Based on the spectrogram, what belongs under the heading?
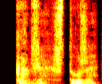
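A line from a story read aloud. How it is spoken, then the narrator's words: Muttering. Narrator (Russian): бормотал Серега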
